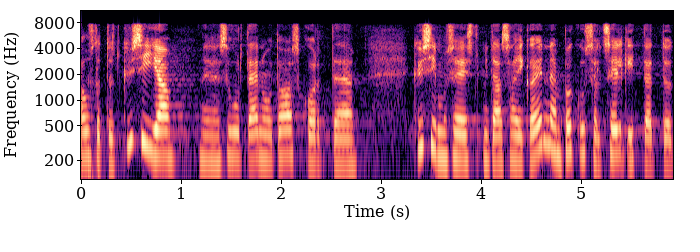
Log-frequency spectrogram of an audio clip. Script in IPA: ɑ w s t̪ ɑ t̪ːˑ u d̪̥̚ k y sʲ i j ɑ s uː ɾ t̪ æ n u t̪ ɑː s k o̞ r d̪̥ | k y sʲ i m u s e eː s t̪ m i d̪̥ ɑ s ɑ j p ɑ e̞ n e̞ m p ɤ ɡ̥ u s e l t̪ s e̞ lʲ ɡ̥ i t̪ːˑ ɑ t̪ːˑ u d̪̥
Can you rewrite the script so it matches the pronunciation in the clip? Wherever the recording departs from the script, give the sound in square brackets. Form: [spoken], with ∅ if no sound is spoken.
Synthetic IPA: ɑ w s t̪ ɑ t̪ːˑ u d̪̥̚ k y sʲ i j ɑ s uː ɾ t̪ æ n u t̪ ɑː s k o̞ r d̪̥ | k y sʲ i m u s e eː s t̪ m i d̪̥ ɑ s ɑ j [k] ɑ e̞ [nː] e̞ m p ɤ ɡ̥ u s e l t̪ s e̞ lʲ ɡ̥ i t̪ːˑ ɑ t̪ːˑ u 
